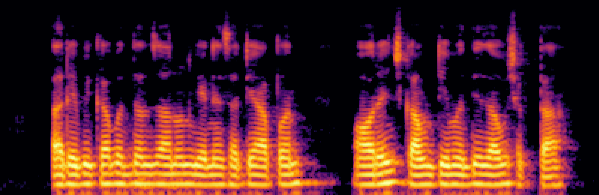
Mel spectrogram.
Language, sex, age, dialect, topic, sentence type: Marathi, male, 31-35, Standard Marathi, agriculture, statement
